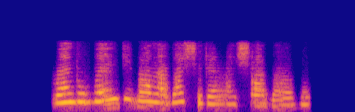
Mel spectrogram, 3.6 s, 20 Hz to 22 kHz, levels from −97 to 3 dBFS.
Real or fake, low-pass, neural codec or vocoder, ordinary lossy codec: fake; 5.4 kHz; codec, 44.1 kHz, 0.9 kbps, DAC; Opus, 32 kbps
